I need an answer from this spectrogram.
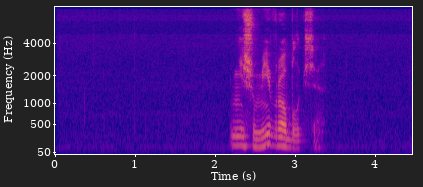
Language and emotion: Russian, neutral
